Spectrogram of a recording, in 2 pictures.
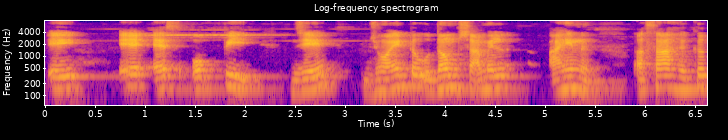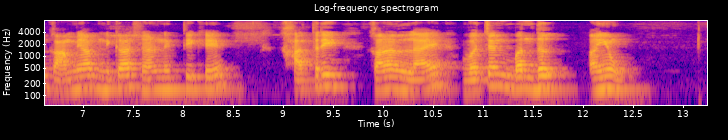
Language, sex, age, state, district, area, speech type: Sindhi, male, 30-45, Gujarat, Kutch, rural, read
